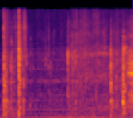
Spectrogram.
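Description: A few sharp plastic clicks and knocks as a plastic shaker cup is handled and set down, then quieter rustling and handling noise with small knocks from about a second in.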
